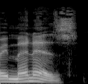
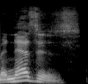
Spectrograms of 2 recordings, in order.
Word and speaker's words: Menezes: with me today, Andr Menez. No, I didn't say it right. I just blew it. Menez. It's the extra right. S. It's the extra S at the end. Menezes.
